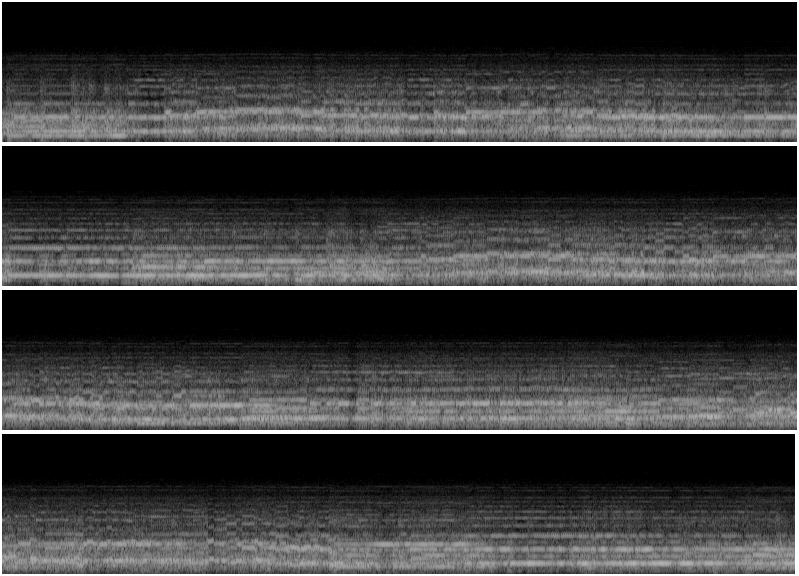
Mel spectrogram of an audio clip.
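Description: Electric guitar with effects playing a continuous melody in Azerbaijani wedding-music style, with long sustained notes.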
